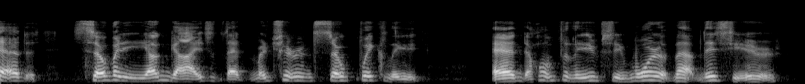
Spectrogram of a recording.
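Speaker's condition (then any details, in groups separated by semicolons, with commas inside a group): Cerebral palsy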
